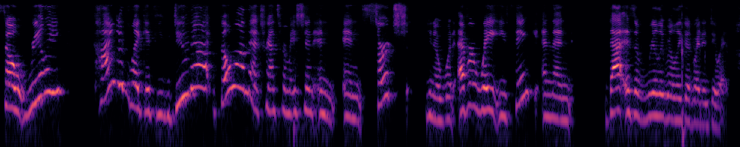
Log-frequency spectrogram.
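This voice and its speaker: A woman talks loudly at a moderate pace. Her high-pitched voice swings very widely. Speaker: health coach. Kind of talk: training presentation on video call. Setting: video call. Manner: casual, filler-heavy.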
